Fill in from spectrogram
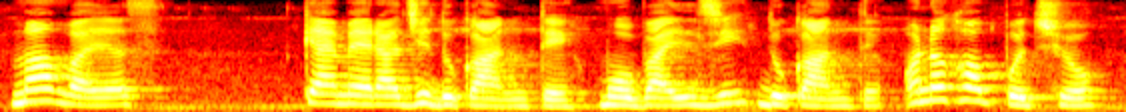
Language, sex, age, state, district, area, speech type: Sindhi, female, 18-30, Gujarat, Kutch, urban, spontaneous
